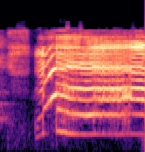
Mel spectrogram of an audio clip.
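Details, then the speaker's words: Sudden, rising infant cry settling into a sustained high-pitched wail, the baby crying when scared by a funny sound made by his mother; infant crying. "okay now we're gonna see Mom make him cry wait hold on D you don't know why he doesn't like"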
